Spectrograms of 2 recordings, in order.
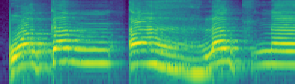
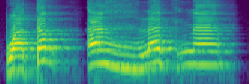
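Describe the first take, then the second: First: High chanted WA KAM with a short hum on M; slight lingering mim. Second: High chant, KAM cut dead at the M; wrong take, WA KAM with the M chopped off; mim stopped abruptly. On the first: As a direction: recite slowly, leaving a trace of sound in KAM's M. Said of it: "perhatikan lagi". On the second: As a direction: shut KAM instantly with no hum. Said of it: "Tidak langsung berhenti "wa kam". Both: Shown as a demonstration.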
